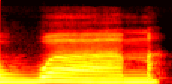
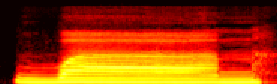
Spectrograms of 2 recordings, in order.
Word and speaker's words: worm: It's a worm. We do not pronounce the R. We just have the long vowel worm.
